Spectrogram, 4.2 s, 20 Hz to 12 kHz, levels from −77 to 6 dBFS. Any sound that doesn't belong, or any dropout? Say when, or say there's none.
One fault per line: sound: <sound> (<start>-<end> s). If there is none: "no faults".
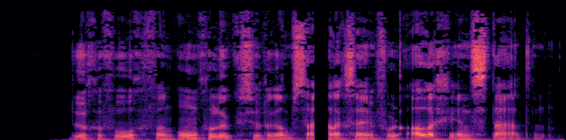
sound: dropout (2.3-2.5 s)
